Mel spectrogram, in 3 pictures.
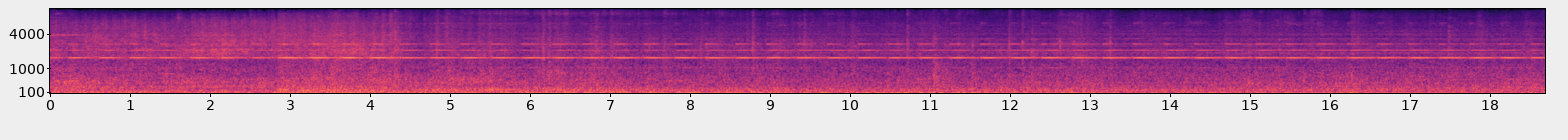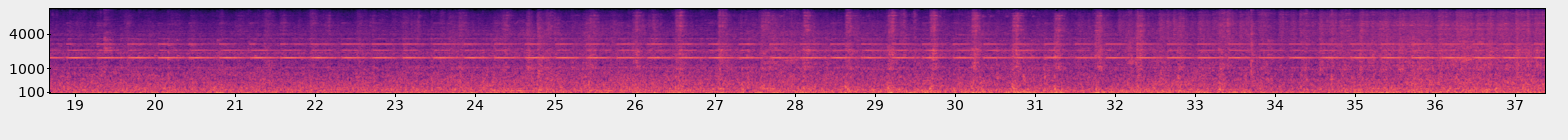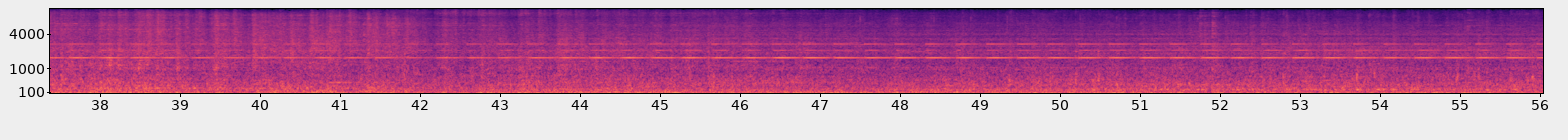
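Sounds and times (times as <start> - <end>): steady high-pitched tone: 0.0 - 56.0
train rolling past: 0.0 - 56.0
wheels clicking over rail joints: 21.9 - 46.8.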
